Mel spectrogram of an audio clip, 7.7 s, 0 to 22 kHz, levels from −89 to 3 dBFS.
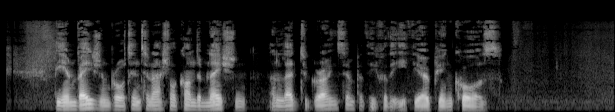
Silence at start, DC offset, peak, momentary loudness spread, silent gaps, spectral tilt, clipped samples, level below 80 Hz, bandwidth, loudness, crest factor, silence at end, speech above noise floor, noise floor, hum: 0.3 s; under 0.1%; -4 dBFS; 16 LU; none; -5.5 dB/octave; under 0.1%; -50 dBFS; 11.5 kHz; -25 LUFS; 22 dB; 1.45 s; 38 dB; -62 dBFS; none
